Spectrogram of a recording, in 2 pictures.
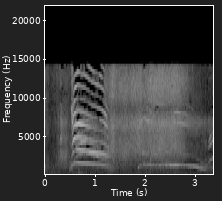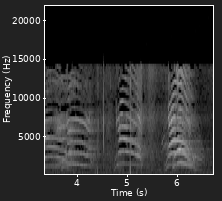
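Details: Several kittens crawling on a carpet meow loudly: high, arched calls with bright overtones, one long drawn-out wavering meow in the middle, then quick overlapping cries from more than one kitten, with a few soft clicks.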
